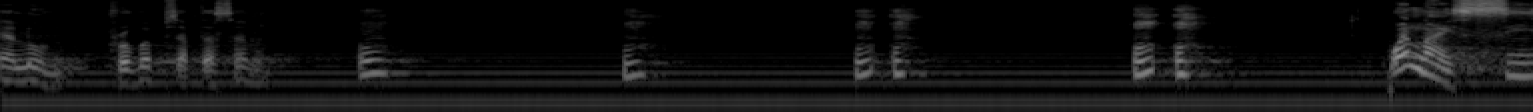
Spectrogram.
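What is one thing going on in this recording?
A man speaks with feeling into a microphone, in short bursts with pauses.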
